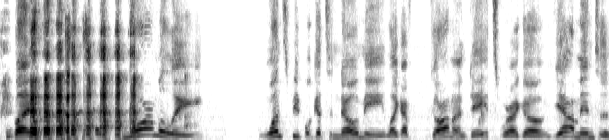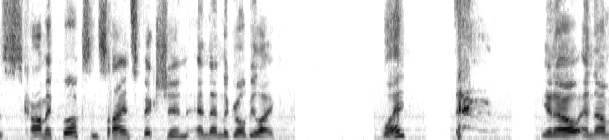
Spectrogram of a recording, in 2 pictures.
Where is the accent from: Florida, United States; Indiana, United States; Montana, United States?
Indiana, United States; me growing up in Indiana, there's not a lot of diversity.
